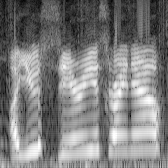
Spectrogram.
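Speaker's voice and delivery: loud, high indignant question; exasperated gamer yell; outraged disbelief. Real, not acted. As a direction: shout it in protest, pitch held high. Disbelief at game events.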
